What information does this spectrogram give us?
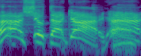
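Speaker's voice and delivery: shrill, very high, drawn-out scream. Retelling how Gary Busey screamed at the stage: imitating Gary Busey screaming. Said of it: "screaming at the stage".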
